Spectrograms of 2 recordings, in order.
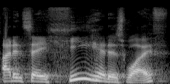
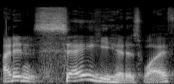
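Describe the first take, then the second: First: The stress is on he. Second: The stress is on say.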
